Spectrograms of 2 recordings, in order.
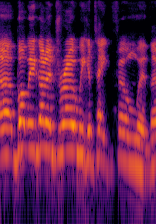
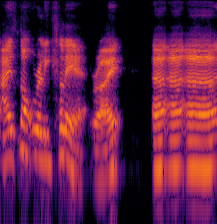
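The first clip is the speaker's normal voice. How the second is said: ordinary talk, nothing marked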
